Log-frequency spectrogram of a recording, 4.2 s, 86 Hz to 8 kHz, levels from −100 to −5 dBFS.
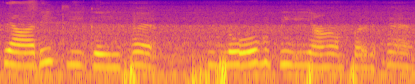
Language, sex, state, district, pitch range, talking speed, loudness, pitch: Hindi, female, Punjab, Fazilka, 235-260 Hz, 130 wpm, -17 LUFS, 250 Hz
